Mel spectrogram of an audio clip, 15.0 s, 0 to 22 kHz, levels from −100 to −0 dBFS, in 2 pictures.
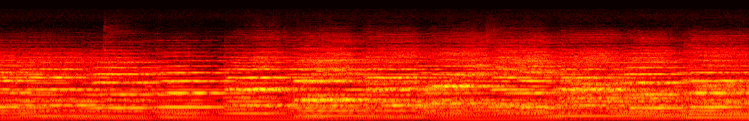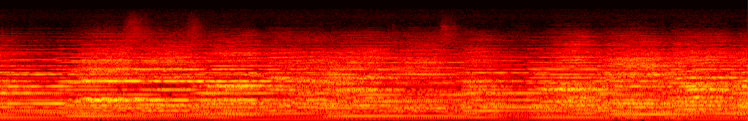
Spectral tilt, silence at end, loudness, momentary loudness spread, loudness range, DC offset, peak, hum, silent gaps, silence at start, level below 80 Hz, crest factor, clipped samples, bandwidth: -4 dB/octave; 0 s; -34 LUFS; 7 LU; 4 LU; under 0.1%; -20 dBFS; none; none; 0 s; -66 dBFS; 14 dB; under 0.1%; 16 kHz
